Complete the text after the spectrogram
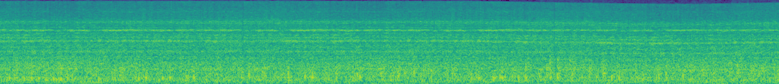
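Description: A train's motor hums with a steady whine.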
